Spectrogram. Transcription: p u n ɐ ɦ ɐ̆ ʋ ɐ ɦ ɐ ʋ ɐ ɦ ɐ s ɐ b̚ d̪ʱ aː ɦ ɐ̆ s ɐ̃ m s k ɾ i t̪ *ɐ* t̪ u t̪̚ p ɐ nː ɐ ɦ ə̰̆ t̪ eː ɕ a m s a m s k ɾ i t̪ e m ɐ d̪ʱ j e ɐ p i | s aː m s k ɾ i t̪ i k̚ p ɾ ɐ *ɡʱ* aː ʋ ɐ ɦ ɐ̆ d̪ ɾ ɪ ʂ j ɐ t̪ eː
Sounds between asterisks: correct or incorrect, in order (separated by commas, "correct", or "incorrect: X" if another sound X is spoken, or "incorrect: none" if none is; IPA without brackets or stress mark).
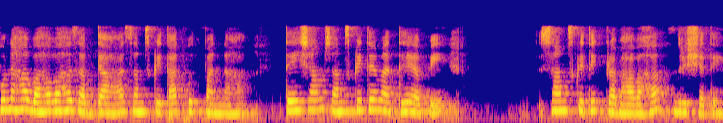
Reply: incorrect: a, incorrect: bʱ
